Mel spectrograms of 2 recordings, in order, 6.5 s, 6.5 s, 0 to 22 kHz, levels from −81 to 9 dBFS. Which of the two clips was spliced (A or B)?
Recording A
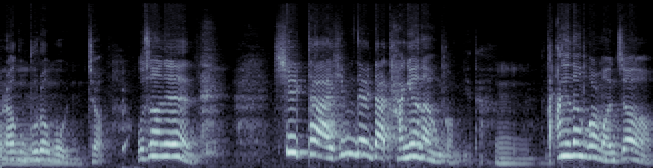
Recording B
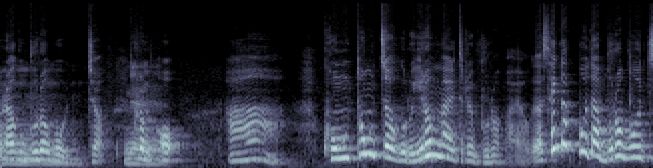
A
